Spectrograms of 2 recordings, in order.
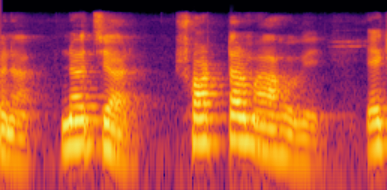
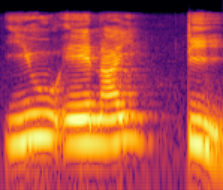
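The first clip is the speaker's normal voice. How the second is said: spelling out slowly; much slower than usual. Shown as a demonstration. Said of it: "যেমন unit".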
